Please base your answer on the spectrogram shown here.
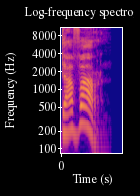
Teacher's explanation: So we have a soft mutation, T to D, tavarn becomes davarn.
